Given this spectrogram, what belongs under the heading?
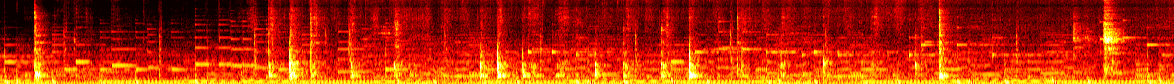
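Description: Sliced onions sizzle steadily in a pan of hot oil with cumin, garlic and green chilli for an aloo palak curry, with frequent clinks and scrapes of a spoon stirring against the metal pan, and no talking.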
